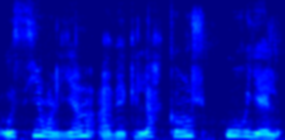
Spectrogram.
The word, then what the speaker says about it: Uriel: en lien avec l'Archange Uriel ou Uriel que je vais vous montrer ici j'ai une toute petite photo voilà Urielle donc Uriel moi je prononce comme ça qui signifie lumière de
